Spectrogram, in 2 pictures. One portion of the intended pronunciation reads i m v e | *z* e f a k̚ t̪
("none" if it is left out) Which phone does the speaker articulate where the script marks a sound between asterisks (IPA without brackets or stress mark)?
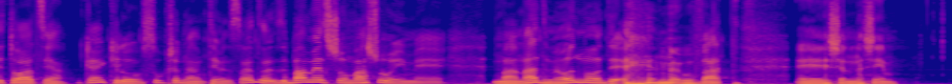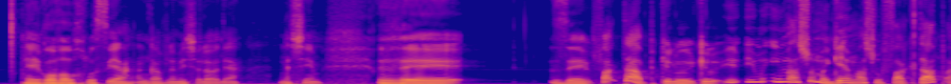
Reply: z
